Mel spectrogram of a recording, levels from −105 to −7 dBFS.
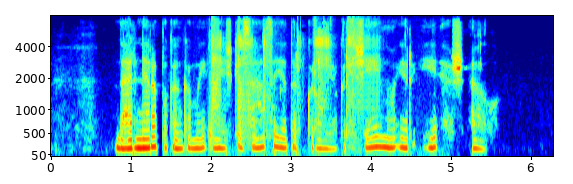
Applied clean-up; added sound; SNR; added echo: none; Fart; 12 dB; none.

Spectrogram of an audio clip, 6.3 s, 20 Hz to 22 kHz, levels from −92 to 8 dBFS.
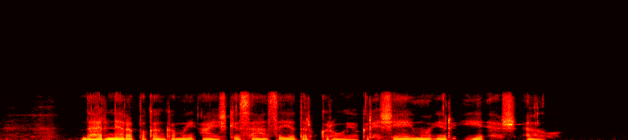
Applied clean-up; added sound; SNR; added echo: none; none; none; none.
